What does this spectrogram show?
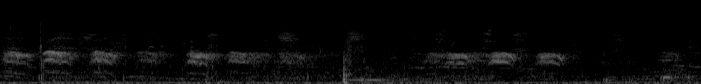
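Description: A bird calling in two runs of short, harsh calls: about seven in quick succession at the start and four more a little after the middle. A single sharp knock falls between the two runs.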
